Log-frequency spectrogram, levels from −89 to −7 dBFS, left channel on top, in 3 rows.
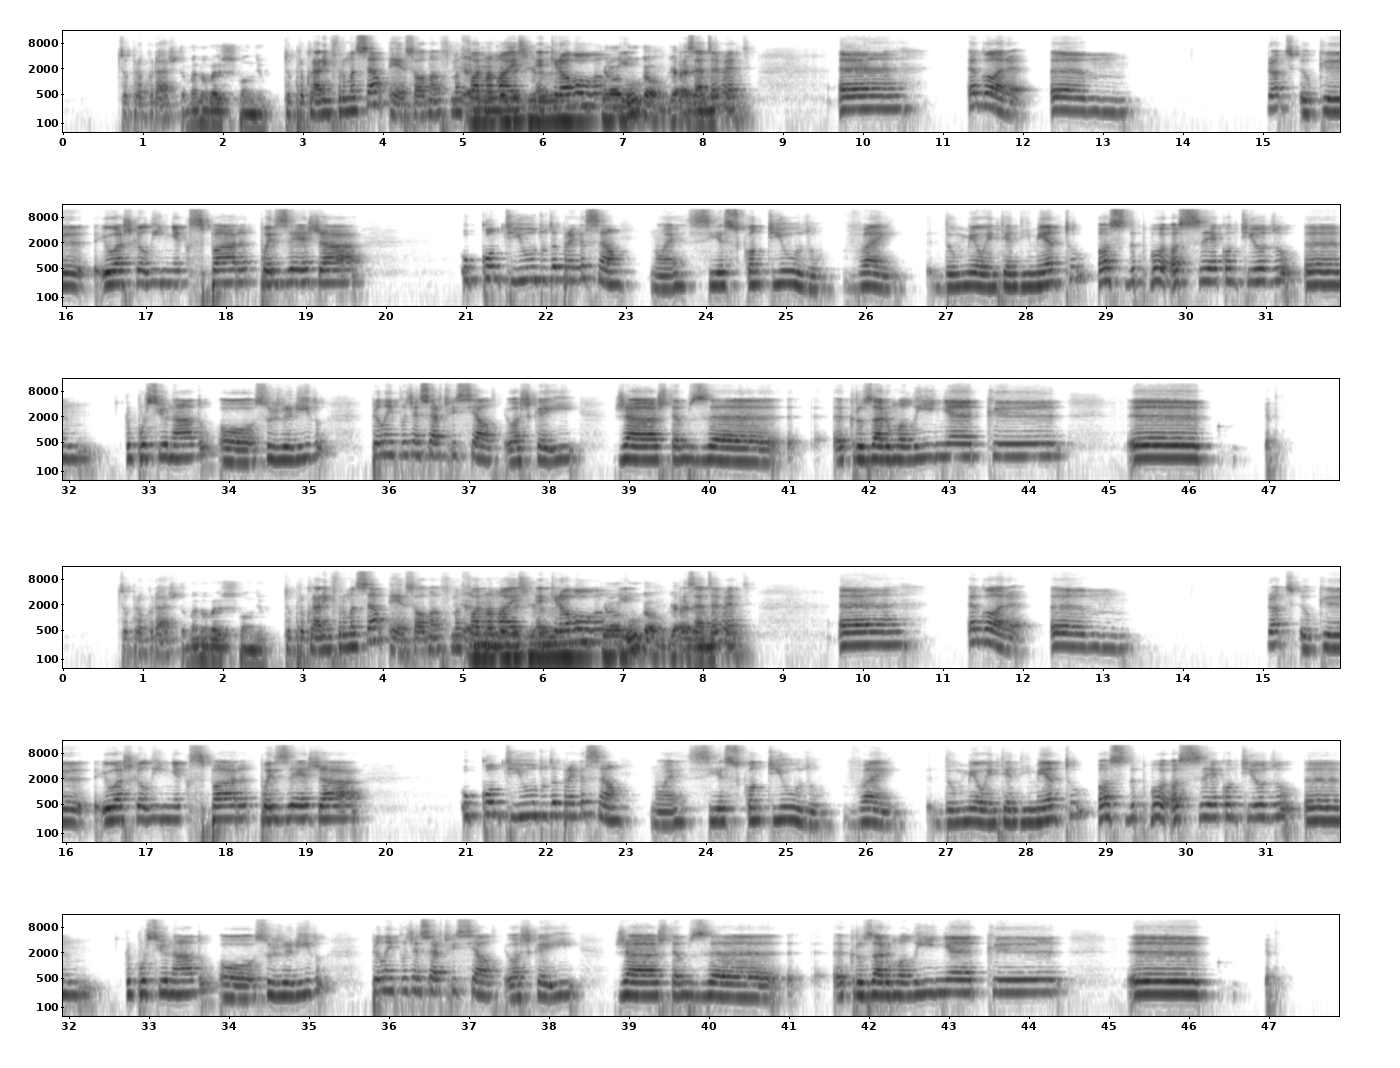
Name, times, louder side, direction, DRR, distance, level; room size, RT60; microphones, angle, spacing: voice 1, 0.7-1.4 2.8-7.1 7.7-8.4 9.7-10.7 11.3-12.0 12.3-13.3 15.1-19.6 20.9-23.0 23.3-26.4 26.8-32.3 32.7-35.2 35.8-38.3 38.8-40.9 41.5-44.4 45.2-46.2 46.9-47.1, left 1 dB, 20° left, 2.0 m, -30 dB
voice 2, 1.5-2.6 4.9-8.5, equal, 50° left, 1.8 m, -28 dB
16.0 x 10.0 x 2.5 m
head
